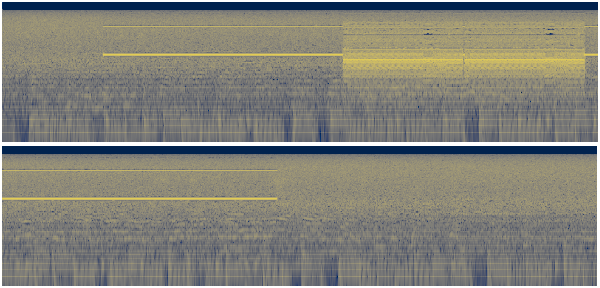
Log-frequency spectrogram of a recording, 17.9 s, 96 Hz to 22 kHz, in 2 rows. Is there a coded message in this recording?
Yes: Commodore tape loading (standard loader) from 1.5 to 13.1 s, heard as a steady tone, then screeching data.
